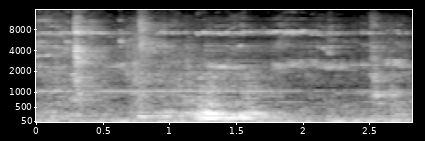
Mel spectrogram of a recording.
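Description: A heavy wooden trapdoor creaks open.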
